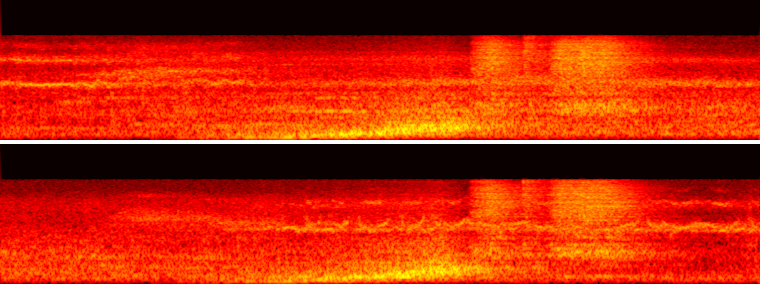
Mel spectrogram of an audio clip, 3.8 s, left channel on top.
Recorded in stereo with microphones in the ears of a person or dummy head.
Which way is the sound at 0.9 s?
60° right (ahead or behind).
